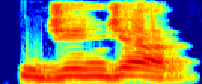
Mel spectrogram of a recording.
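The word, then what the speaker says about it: ginger: वाली बात है कि जी के बाद आई आया है इसलिए हमने जी का उच्चारण ज किया है मतलब जिंजर ठीक है ना जब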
